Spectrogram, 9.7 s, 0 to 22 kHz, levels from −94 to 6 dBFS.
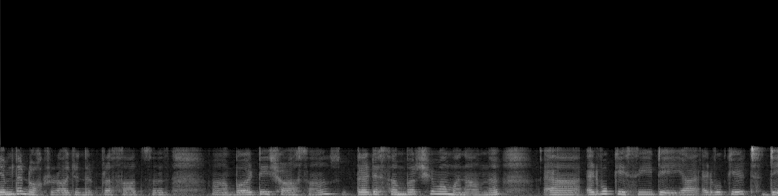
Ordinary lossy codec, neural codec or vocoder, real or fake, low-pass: none; vocoder, 24 kHz, 100 mel bands, Vocos; fake; 5.4 kHz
